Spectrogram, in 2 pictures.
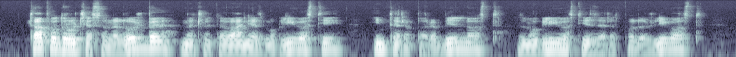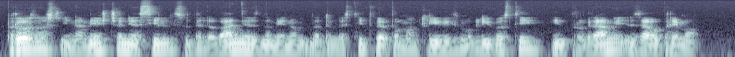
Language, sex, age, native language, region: Slovenian, male, 50-59, Slovenian, Central Slovenia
